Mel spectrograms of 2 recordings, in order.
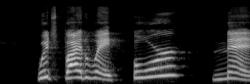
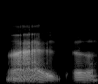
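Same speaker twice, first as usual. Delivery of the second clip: mock nausea; 11 dB quieter than usual. Real, not acted. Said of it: "I'm gonna puke again".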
